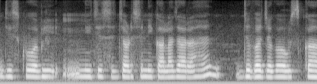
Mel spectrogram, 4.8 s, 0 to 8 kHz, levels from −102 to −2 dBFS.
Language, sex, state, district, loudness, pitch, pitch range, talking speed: Hindi, female, Bihar, West Champaran, -16 LUFS, 180 Hz, 175-185 Hz, 165 wpm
